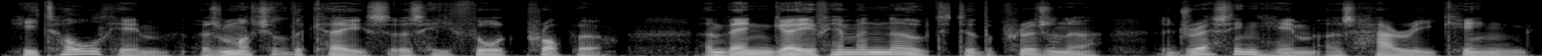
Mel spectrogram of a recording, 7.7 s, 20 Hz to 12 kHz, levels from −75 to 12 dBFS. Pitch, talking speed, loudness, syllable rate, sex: 95 Hz, 200 wpm, -20 LUFS, 4.7 syllables/s, male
